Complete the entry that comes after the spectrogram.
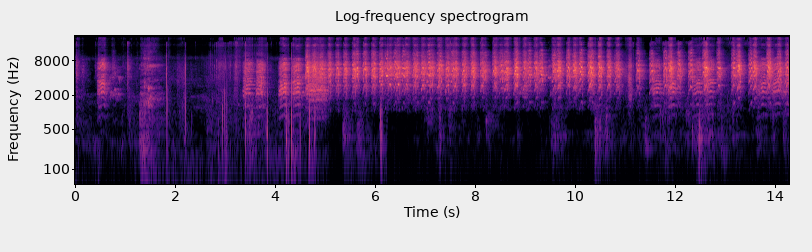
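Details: Grey parrot (Psittacus erithacus) gives a few scattered squawks and clicks, then breaks into a long, rapid run of harsh, high-pitched chattering, several notes each second.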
